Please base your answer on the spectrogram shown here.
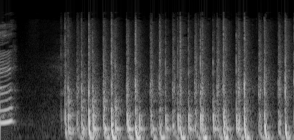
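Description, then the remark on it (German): A quick drumroll tapped out on a tabletop: a loud, steady stream of rapid knocking strikes lasting a couple of seconds, preceded by a brief voiced sound. “Trommelwirbel, äh, Trommelwirbel”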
